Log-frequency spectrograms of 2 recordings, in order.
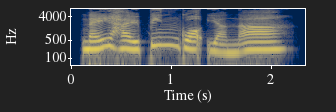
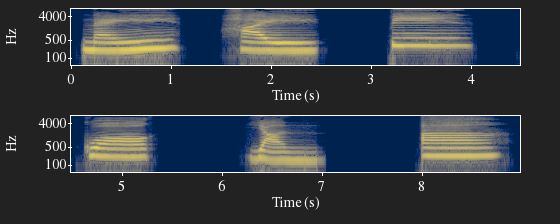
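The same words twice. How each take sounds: First: It is said at natural native speed. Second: It is said slowly and carefully.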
